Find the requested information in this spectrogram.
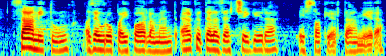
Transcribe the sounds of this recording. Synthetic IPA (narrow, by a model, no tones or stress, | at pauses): saːmiːt̪uŋkɒ̰zɛuɾoːpɒjipɒrlɒmɛnt̪ʰɛlkøt̪ɛlɛzɛt͡ʃːeːɡeːɾɛ | eːʃsɒkḛːrt̪ɛlmḛːɾɛ̰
